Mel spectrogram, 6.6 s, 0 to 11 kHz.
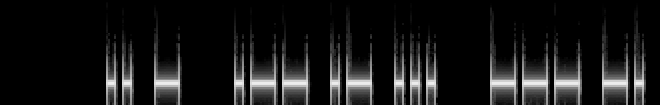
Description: Morse code, heard as a keyed tone, about 15 wpm, 700 Hz. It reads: IT WAS ON
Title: Sentences from Top 800 Words 15wpm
